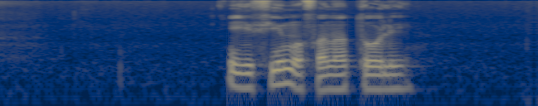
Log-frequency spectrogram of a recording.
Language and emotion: Russian, neutral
